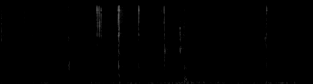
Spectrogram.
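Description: A small metal blade cuts and carves a pink and cream solid bar of soap, making nine quiet, crisp, high scraping clicks. Each click is short and bright with almost no low end, and the clicks come at uneven intervals over a faint background hiss.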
